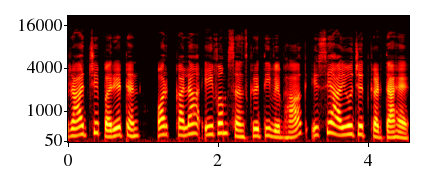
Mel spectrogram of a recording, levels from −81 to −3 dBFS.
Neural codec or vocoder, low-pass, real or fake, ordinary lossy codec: none; 14.4 kHz; real; none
